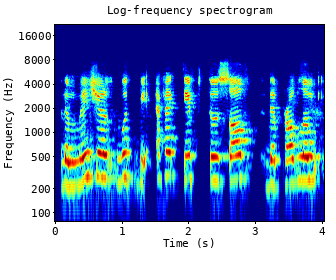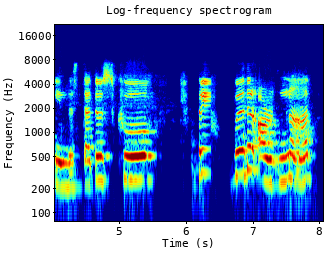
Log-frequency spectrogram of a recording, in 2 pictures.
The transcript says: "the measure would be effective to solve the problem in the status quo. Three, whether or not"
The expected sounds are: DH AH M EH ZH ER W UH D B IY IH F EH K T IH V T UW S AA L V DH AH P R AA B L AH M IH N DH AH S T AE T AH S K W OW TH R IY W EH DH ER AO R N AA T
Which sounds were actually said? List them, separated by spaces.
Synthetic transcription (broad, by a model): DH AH M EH SH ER W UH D B IY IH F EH K T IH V T UW S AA L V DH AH P R AA B L AH M IH N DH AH S T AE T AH S K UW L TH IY W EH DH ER AO R N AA T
